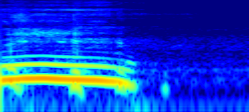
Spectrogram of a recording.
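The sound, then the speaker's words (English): A single loud owl hoot: one steady, low, hollow tone lasting about half a second that ends abruptly, followed by near silence. “I love an owl.”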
